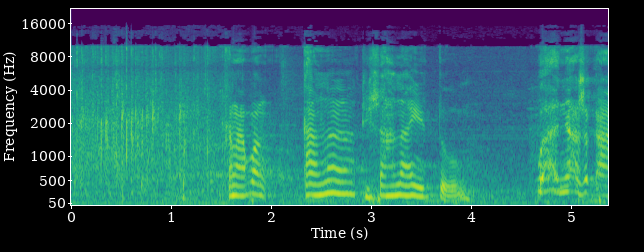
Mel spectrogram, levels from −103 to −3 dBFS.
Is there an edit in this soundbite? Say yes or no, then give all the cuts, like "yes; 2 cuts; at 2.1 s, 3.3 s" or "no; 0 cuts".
yes; 1 cut; at 4.5 s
